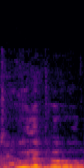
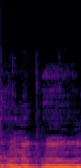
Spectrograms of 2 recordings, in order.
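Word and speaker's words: Hunahpu: They have, I think it's pronounced Hunapu, which is their Yeah.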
